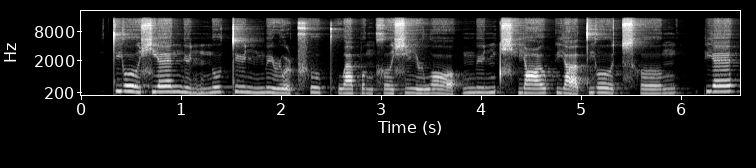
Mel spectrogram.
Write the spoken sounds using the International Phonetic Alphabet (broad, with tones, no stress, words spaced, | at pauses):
t̪jo˥˩ʊ̯ ɕjɛ˥n̪y̰˨˩nn̪u˥ t̪y˥˧n my˥˩ɻṵ˨˩ʈ͡ʂʰu˥˩ pʰwä˥pɤ˨ŋxɤ˥˧ ɕi˥˧ɻwɔ˥˩ | my˧˥nt͡ɕʰjɑ˧˥ʊ̯pjä̰˨˩ t̪jo˥˩ʊ̯t͡sʰɤ˧˥ŋ | pjɛ˥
